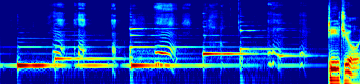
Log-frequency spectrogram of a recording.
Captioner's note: baby gurgling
